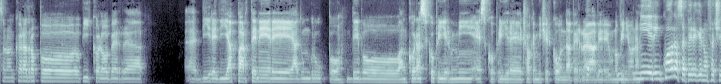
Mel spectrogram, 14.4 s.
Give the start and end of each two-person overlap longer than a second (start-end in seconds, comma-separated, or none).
11.6-12.9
